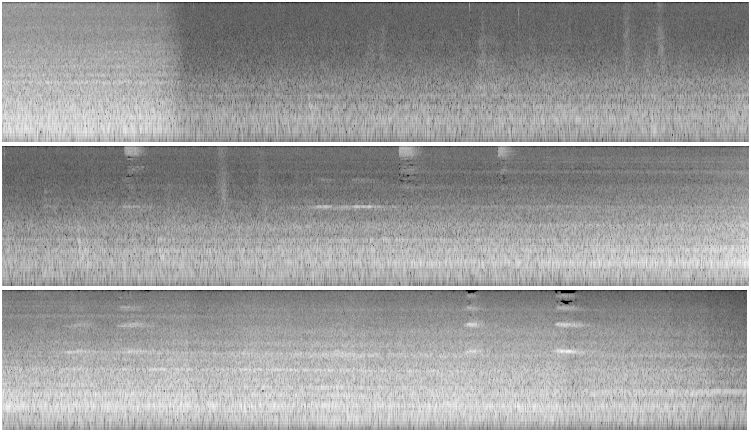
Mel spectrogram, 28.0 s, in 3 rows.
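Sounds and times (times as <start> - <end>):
electric train rumbling past: 0.0 - 27.9
high-pitched wheel squeals: 12.9 - 14.6, 19.4 - 20.7, 24.4 - 24.8, 25.5 - 26.1.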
